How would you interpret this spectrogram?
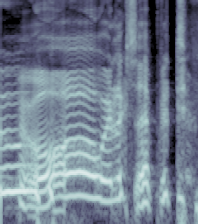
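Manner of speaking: high, loud put-on voice; hammed-up Irish; mock Irish barman. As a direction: grudgingly accept in stage Irish. Continues barman bit.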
